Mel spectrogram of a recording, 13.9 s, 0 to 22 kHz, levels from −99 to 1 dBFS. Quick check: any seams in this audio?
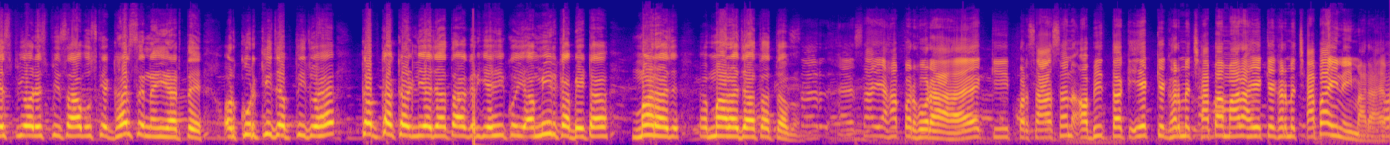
no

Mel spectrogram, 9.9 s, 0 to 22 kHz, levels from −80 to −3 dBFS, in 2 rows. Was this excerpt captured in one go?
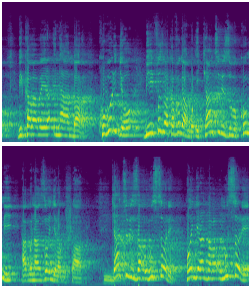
yes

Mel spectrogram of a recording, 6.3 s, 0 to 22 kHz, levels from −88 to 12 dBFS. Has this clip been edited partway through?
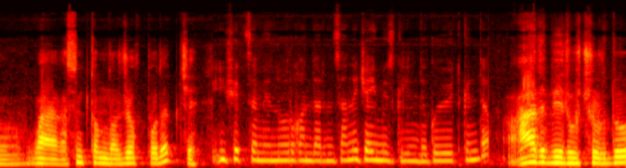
yes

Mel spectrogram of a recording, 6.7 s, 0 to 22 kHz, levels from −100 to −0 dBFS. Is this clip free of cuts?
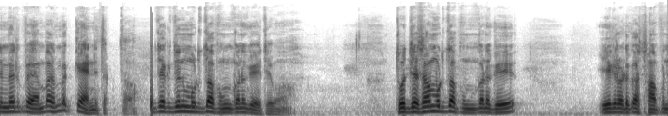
no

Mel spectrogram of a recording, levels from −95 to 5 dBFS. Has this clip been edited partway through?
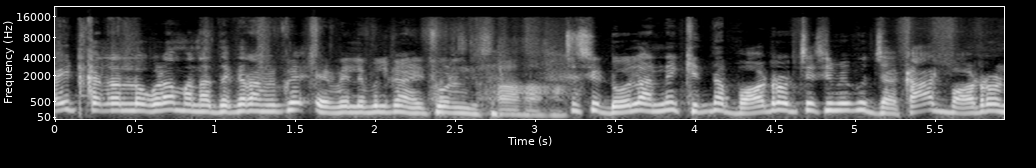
yes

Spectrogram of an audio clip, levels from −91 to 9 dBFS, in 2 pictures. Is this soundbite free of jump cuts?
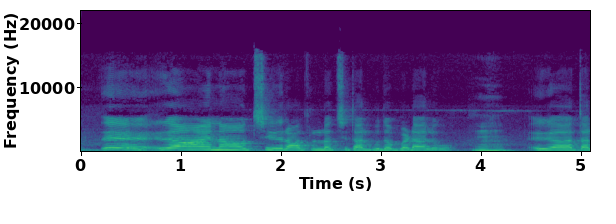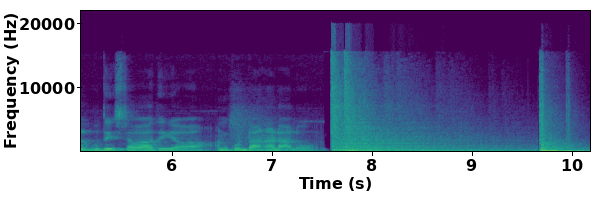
yes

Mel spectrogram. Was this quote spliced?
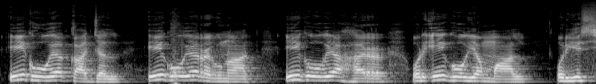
no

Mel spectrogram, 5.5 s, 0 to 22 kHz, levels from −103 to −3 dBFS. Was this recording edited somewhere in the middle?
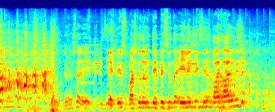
yes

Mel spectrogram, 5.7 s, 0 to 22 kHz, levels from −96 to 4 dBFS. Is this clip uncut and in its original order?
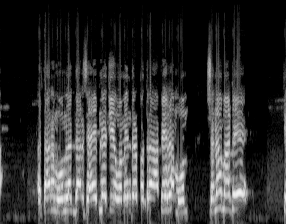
yes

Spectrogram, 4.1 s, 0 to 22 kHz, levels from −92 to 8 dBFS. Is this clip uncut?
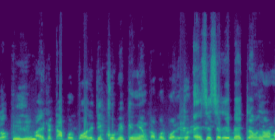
no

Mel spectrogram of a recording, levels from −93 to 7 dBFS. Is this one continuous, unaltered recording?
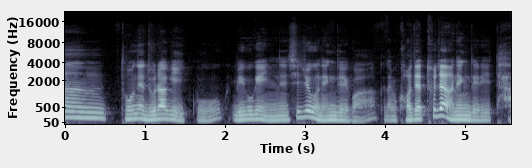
no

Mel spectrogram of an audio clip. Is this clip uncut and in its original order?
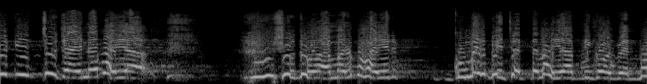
yes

